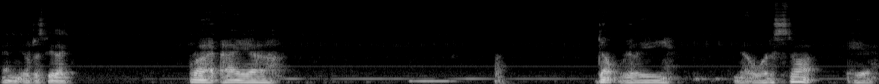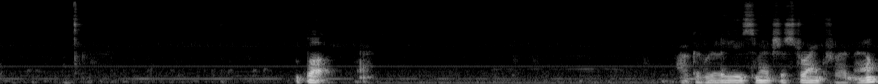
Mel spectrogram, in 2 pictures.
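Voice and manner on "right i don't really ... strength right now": whispered all the way through, hushed. Acting out a character's prayer asking for extra strength: whispering. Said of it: "he is gonna be s-, like, whispering".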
